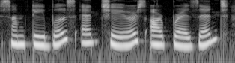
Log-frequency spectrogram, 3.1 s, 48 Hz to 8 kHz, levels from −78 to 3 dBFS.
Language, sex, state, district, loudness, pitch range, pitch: English, female, Assam, Kamrup Metropolitan, -15 LUFS, 210-255 Hz, 225 Hz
